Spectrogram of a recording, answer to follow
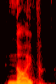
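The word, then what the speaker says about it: knife: 보시겠습니다 Be careful 조심해 나이프 이때 나이프 칼이라는 뜻이고요 앞에 있는 k는 묵음이라서 발음이 되지 않습니다 칼이 is to 너무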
